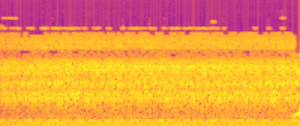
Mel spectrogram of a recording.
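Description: An engine idling steadily: an even low hum with no change in speed.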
